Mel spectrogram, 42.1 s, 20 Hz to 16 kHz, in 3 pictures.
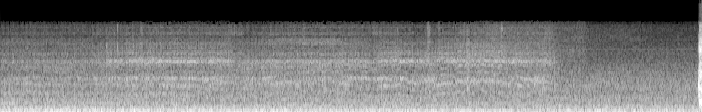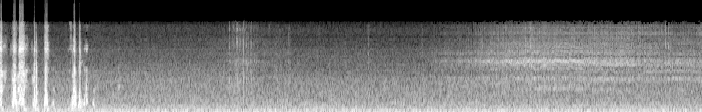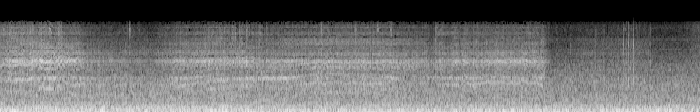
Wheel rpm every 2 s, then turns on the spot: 50, 60, 60, 70, 60, 40, 0, 0, 0, 10, 0, 30, 90, 90, 80, 30, 70, 70, 60, 30, 10.
18-20 38-42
